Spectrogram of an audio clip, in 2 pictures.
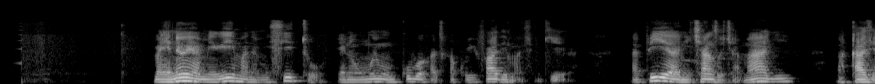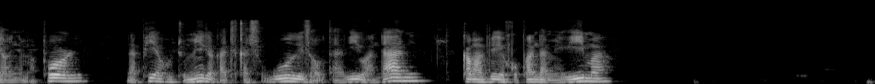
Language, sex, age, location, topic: Swahili, male, 18-24, Dar es Salaam, agriculture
